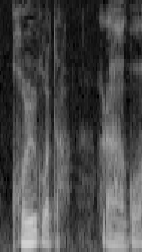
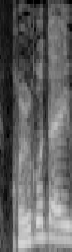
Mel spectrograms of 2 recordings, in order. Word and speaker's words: 골고다: 어 지금 성벽을 북쪽으로 많이 옮겨 놓다 보니까 골고다의 위치가 이렇게 선명하게 어느 지역이다라고 알기가 좀 어려워졌습니다.이 골고다라는 발음은 히브리어로식의 발음이고요. 해골 같이 생긴 곳이라는 그런 의미를지면 그러니까 그 골고다 언덕 자체가 좀 해골 같이 생겼던 거 같아요.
